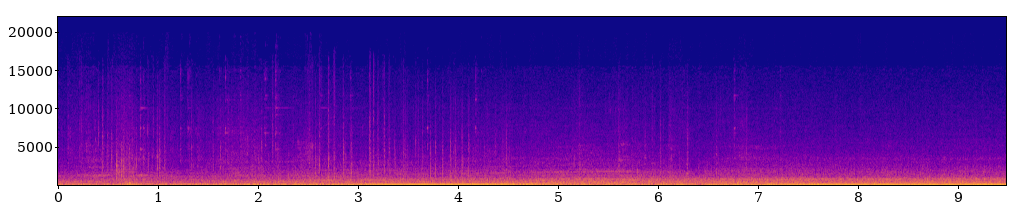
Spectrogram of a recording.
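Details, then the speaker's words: 2004 Chevrolet Colorado, 5-cylinder with 5-speed manual, driving at about 35 mph after hub bearing/ABS sensor replacement: steady road roar and engine drone with no hum, growl or grinding. There is no wheel bearing noise, the ABS light is off and the truck feels much better. "All right. Truck feels much, much better now. So very happy about that."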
